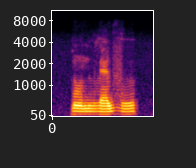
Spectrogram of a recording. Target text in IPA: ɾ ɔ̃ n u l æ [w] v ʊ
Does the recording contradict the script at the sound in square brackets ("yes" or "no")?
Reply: no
